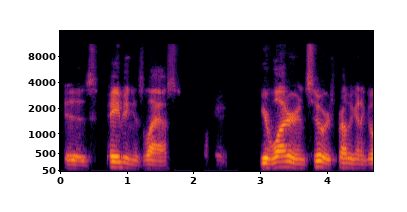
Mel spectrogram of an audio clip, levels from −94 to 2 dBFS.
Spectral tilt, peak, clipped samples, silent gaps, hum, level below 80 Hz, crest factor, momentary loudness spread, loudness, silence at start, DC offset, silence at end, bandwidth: -4 dB/octave; -10 dBFS; under 0.1%; 1.98-2.16 s, 2.66-3.00 s; none; -80 dBFS; 18 dB; 11 LU; -25 LUFS; 0.05 s; under 0.1%; 0 s; 11.5 kHz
